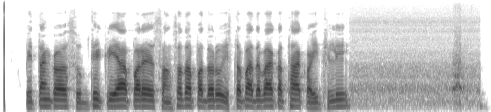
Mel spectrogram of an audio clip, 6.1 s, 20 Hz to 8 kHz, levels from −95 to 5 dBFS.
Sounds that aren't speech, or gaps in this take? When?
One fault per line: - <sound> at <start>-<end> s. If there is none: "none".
- bark at 5.6-6.0 s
